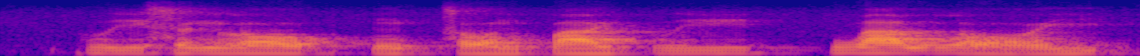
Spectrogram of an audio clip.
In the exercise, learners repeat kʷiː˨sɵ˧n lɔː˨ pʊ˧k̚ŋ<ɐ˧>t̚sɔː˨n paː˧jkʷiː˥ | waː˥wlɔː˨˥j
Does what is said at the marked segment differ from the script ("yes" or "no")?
no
